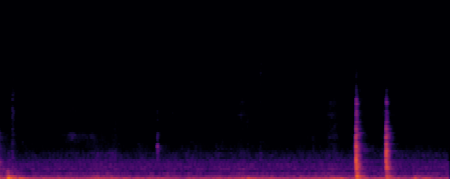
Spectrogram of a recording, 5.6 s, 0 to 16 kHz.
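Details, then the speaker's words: Mega Moto minibike with a 224cc Hemi engine, during a 1.2-ratio roller rocker install, crank turned by hand: a few sharp, isolated clunks over a low rumble through the intake and exhaust strokes. Owner suspects the connecting rod; side cover may need removing. "when I turn the crank listen to the engine there's the exhaust going down hear that here's the exhaust coming up here's the intake going down hear that clunk clunk is that weird what is that"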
